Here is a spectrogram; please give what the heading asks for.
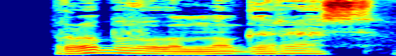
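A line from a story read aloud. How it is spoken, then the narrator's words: Sighing. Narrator (Russian): вздохнула Няша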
